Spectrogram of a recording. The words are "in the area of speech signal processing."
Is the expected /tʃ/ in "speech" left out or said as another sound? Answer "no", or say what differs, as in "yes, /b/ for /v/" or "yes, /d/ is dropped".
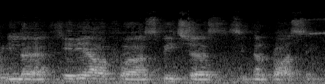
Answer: no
